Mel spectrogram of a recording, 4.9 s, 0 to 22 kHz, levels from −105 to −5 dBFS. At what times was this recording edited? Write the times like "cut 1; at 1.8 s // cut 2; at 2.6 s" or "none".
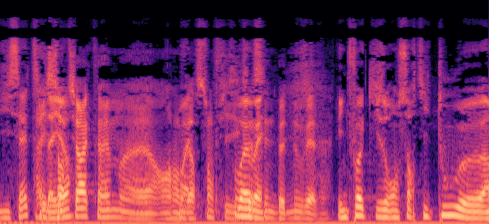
none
